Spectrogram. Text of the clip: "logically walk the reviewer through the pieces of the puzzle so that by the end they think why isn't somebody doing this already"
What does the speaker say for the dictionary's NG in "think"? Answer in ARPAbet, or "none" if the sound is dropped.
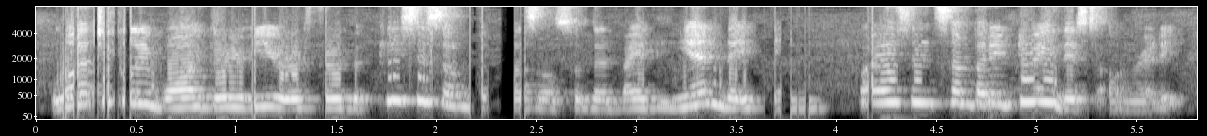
none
